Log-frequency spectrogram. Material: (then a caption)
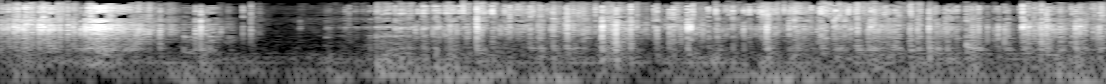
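Soap. A metal knife blade scrapes and crushes a solid, hand-sized brownish bar of soap, pre-scored in a grid and held in the hand, breaking crumbs off. Bright, crisp crunching and scratching swell to a loud burst early on, fall silent briefly, then resume as a steady, dense crackle of small gritty snaps to the end.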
